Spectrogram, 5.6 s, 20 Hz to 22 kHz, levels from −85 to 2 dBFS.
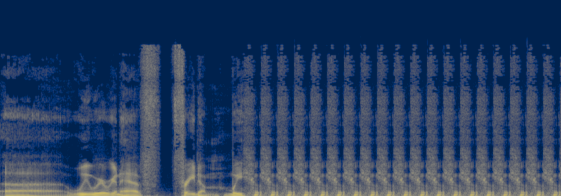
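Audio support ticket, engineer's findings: Broken-record loop from 2.61 s to end: a 166 ms fragment repeats back to back 18 times. Player or stream likely stalled, re-sending last buffer, and the speech due in that span is lost.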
